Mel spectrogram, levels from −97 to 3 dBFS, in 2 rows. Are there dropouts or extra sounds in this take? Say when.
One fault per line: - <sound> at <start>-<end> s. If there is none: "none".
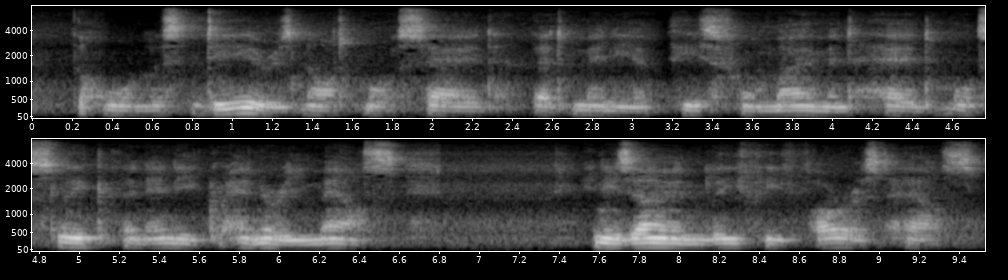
none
